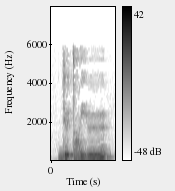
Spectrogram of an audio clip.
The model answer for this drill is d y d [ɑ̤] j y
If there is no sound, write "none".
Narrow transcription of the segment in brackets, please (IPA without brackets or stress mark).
ɑ̤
